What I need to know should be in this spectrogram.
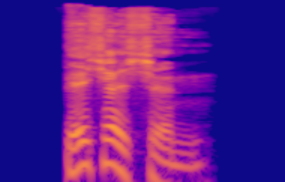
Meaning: diminutive of Becher
- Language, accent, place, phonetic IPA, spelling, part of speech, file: German, Germany, Berlin, [ˈbɛçɐçən], Becherchen, noun, De-Becherchen.ogg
